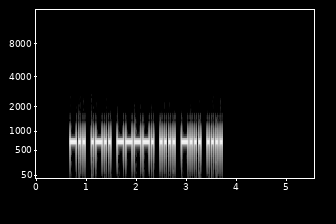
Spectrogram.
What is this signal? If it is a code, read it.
Morse code, heard as a keyed tone, about 28 wpm, 700 Hz. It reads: DL9HBH
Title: DXCC-100 Call Signs - 6 Characters - 28wpm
